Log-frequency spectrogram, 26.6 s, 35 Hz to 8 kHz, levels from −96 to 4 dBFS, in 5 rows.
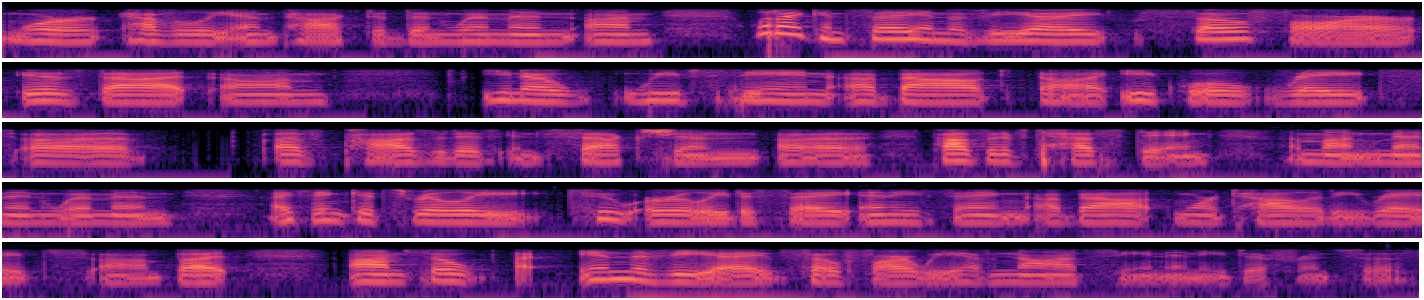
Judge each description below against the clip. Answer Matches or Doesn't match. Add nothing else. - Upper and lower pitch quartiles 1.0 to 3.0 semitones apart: Matches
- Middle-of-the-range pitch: Matches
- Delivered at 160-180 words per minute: Doesn't match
